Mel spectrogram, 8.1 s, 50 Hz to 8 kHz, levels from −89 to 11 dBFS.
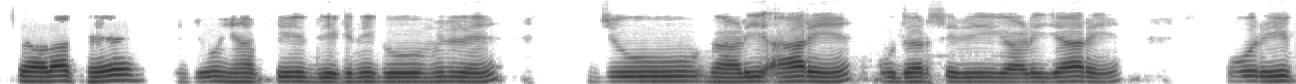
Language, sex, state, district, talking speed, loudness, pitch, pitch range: Hindi, male, Chhattisgarh, Raigarh, 175 wpm, -16 LUFS, 160 Hz, 150-170 Hz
